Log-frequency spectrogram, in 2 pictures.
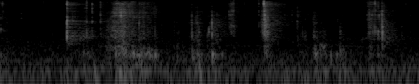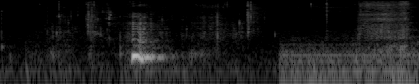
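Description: Close-up eating sounds of a person chewing mouthfuls of glass-noodle soup with vegetables: soft wet clicks and mouth noises, with one louder brief mouth sound about halfway through. A steady low hum comes in near the end.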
